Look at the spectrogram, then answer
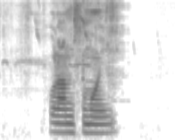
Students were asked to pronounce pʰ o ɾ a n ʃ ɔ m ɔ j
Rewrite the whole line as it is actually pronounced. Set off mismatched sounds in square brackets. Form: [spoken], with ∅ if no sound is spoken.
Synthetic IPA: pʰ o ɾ a n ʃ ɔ m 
